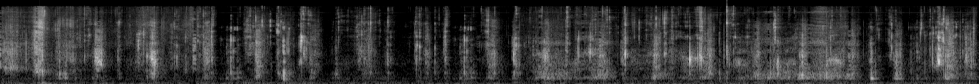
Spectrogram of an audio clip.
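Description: Close-miked ASMR chewing and crunching of a crisp seaweed-wrapped bite: a dense, irregular run of sharp crackles and bites.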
